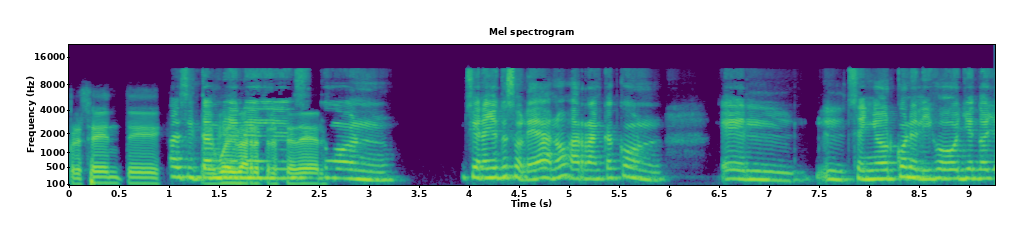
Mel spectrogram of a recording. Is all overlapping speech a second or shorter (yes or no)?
no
